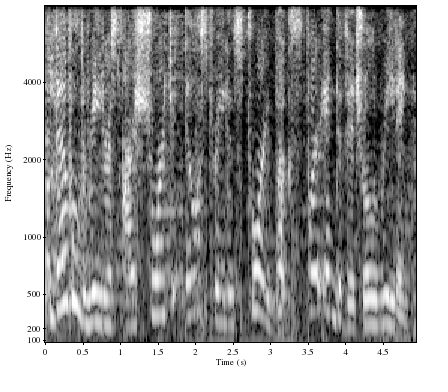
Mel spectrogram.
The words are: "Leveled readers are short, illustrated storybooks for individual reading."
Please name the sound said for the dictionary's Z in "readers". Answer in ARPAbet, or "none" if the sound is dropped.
Z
